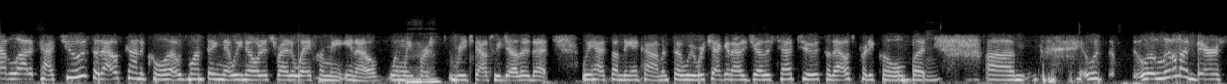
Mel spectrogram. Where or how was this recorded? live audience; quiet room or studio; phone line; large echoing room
phone line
